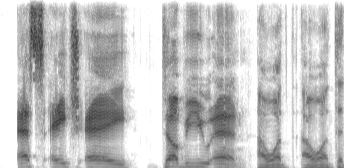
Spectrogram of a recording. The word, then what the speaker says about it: Shan: I said Sean and RJ, and I wrote in parentheses pronounced SHAWN.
